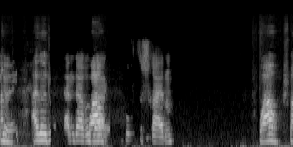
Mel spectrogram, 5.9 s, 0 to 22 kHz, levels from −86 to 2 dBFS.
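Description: The speech ducks three times: a gentle dip of about 10 dB from 0.22 to 0.35 s, a deep cut of around 30 dB from 0.99 to 1.34 s, and about 20 dB from 2.09 to 2.45 s. That's likely speech suppressed in double talk, with the echo canceller mistaking overlapping talk for echo and pulling everything down.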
